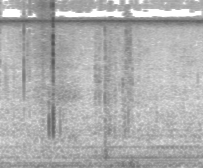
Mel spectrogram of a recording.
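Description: Quiet outdoor background with faint handling noise from a camera being carried by hand, and a brief small click about half a second in.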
